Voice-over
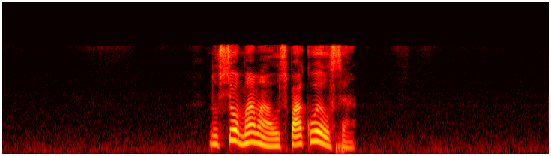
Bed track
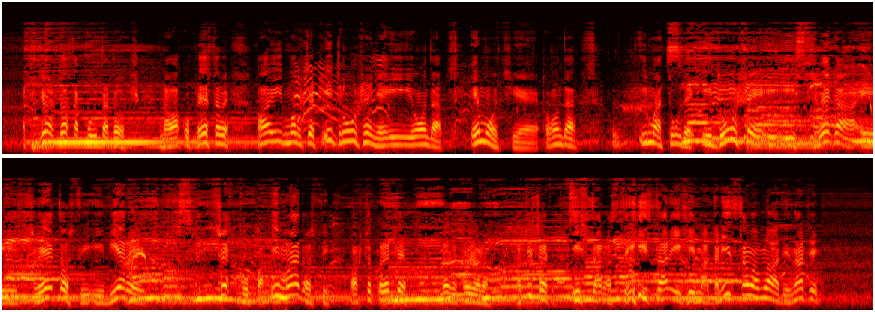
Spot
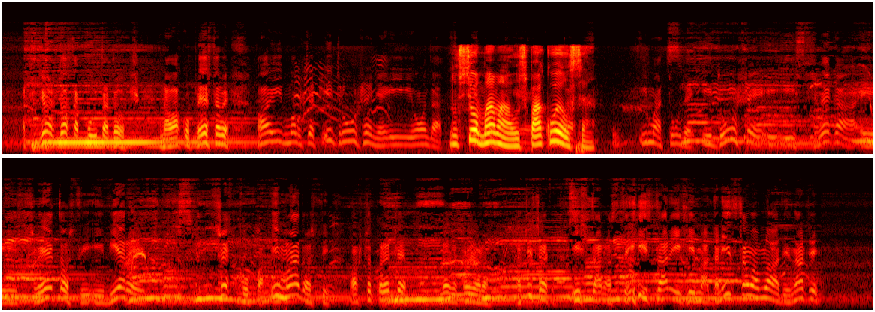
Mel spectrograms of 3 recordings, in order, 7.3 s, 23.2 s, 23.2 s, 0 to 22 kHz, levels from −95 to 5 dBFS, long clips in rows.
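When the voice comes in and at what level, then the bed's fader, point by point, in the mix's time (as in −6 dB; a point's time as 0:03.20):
3.20 s, +1.5 dB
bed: 0:03.11 −0.5 dB
0:03.84 −11.5 dB
0:11.26 −11.5 dB
0:11.70 −6 dB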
